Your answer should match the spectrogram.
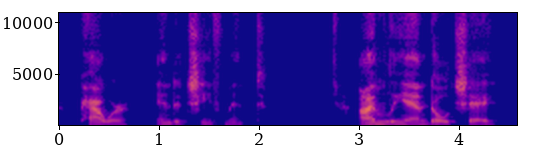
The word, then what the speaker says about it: Dolce: I'm Leanne Dolce, pronounced Doulce, and I recently had the privilege of sitting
